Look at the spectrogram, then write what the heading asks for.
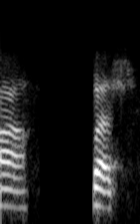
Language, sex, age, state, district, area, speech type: Sindhi, female, 60+, Uttar Pradesh, Lucknow, rural, conversation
